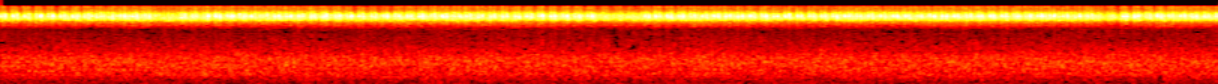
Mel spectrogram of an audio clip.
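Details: Continuous cricket stridulation from males scraping one wing across the serrated vein of the other; a dense, shrill, even trill sustained without pause, nothing else audible.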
